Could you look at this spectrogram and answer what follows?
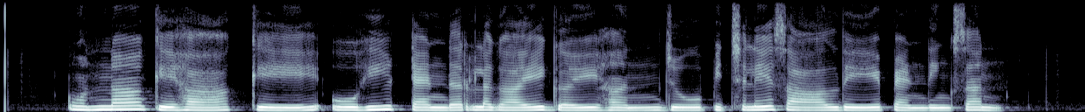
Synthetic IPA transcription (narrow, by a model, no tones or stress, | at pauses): ʊnãːkɪɦaːkɪoːɦiːʈɛ̃ːɳɖəɾləɡaːeːɡəeːɦənd͡ʒoːpɪt͡ʃʰleːsaːld̪eːpɛ̃ːɳɖɪŋɡsən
